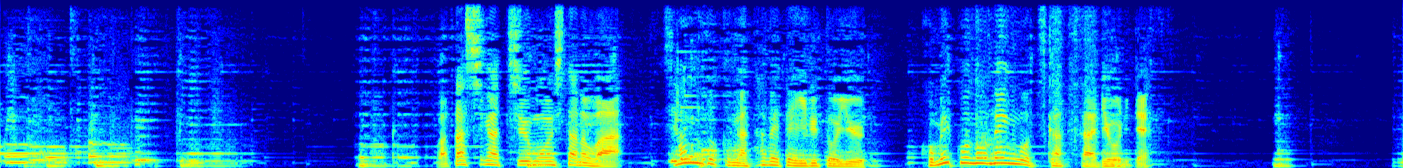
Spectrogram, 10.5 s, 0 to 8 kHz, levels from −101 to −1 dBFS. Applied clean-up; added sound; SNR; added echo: neural mask model RNNoise.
